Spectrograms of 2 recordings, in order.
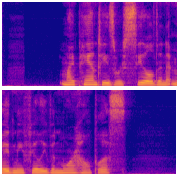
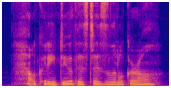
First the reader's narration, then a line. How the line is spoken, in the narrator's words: I pleaded, begged, and whimpered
